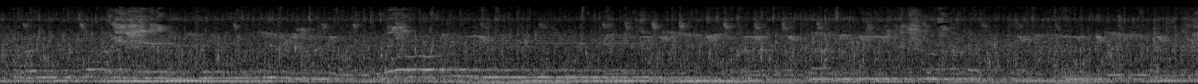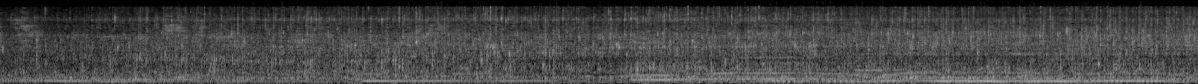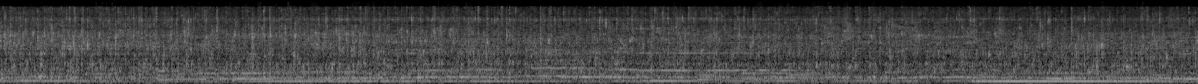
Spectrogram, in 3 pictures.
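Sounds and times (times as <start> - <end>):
water trickling and splashing: 0.0 - 35.9.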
